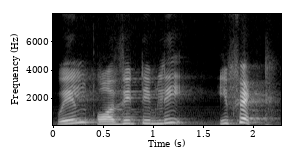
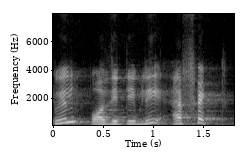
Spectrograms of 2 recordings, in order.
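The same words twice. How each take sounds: First: Affect said as "ih-FEKT"; "affect" starting on a short i sound; suggested wording. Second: Affect said as "a-FEKT"; "affect" starting on the vowel of cat; quoted wording. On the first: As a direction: say "affect" with an opening "ih", like effect. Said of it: "you should have been saying". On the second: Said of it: "what you said". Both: Shown as a demonstration.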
